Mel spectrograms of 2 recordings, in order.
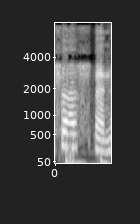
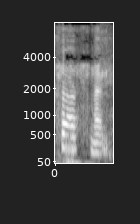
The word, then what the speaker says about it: Zussman: It's Zussman. Everybody says Zussman. It's Zussman.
